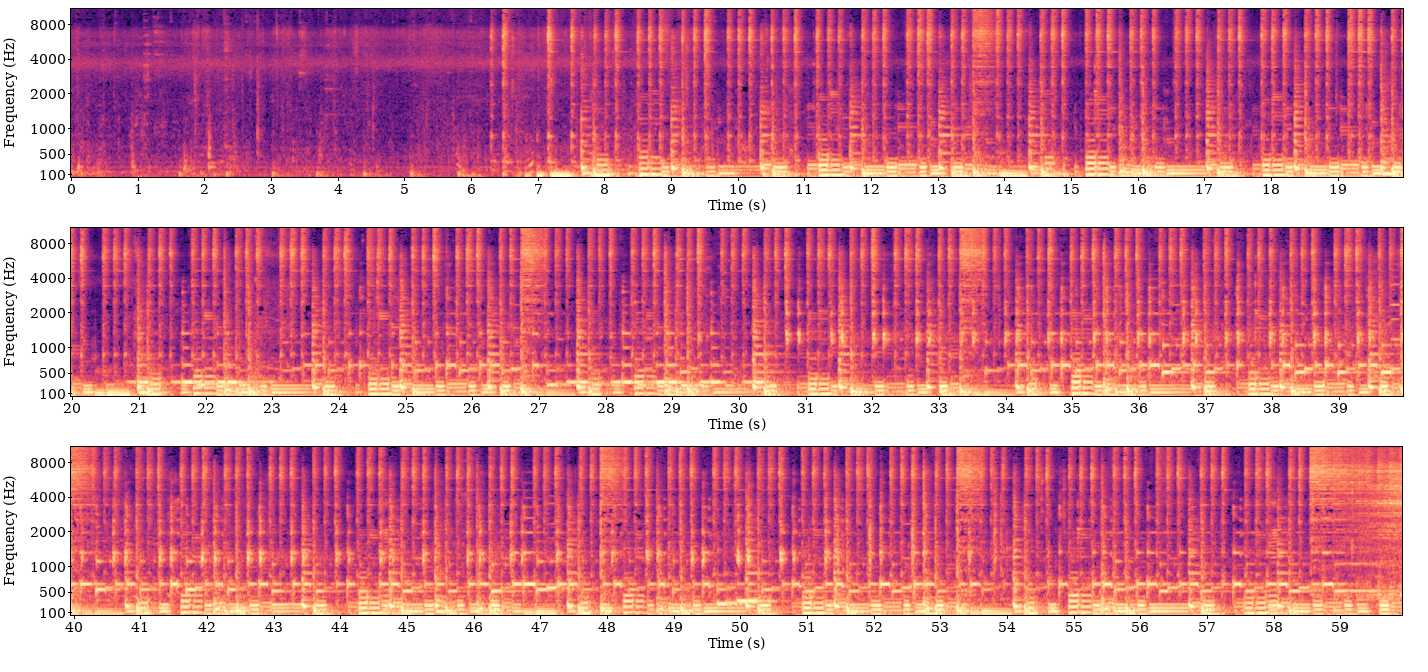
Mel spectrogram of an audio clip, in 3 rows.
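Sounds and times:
light drum kit: 0:00.0 - 0:59.9
electric bass notes: 0:06.6 - 0:59.9
guitar notes: 0:14.4 - 0:59.9.

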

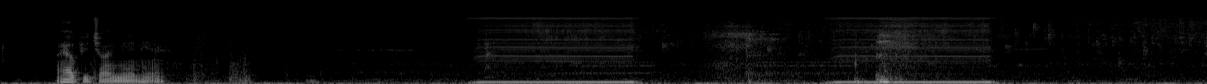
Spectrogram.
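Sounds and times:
mobile phone vibrating: 0:04.7 - 0:06.4, 0:08.3 - 0:10.0.

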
